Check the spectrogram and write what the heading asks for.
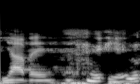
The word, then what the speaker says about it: Yahweh: del nombre divino, of the divine name, Yahvé, Yahweh. porque he visto muy popular el nombre Jehová Because I've seen the la mayor name parte-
